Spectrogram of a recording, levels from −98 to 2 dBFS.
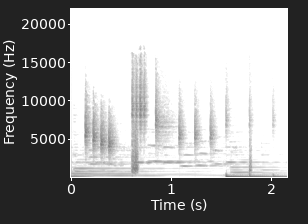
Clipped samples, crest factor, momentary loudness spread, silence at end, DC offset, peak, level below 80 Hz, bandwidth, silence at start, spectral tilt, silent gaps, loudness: under 0.1%; 18 dB; 8 LU; 0 s; under 0.1%; -36 dBFS; -56 dBFS; 16.5 kHz; 0 s; -2 dB/octave; none; -53 LUFS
